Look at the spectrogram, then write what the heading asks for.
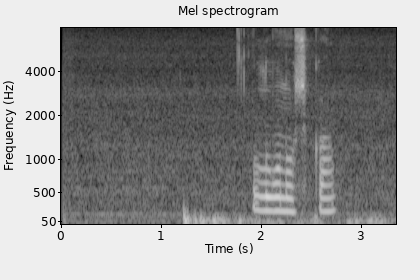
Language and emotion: Russian, neutral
